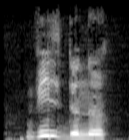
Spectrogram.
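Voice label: "вильдыны", Komi, female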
